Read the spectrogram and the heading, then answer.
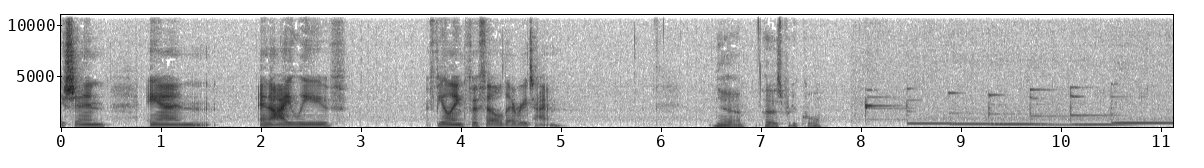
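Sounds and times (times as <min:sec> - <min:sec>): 
speech: 0:00.0 - 0:02.9, 0:03.7 - 0:05.1, 0:06.5 - 0:07.7
bell ringing: 0:08.0 - 0:11.1.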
